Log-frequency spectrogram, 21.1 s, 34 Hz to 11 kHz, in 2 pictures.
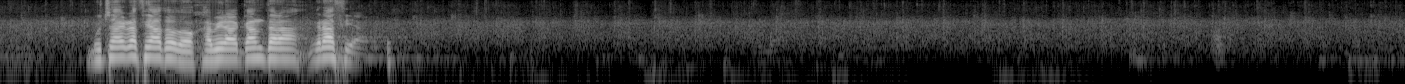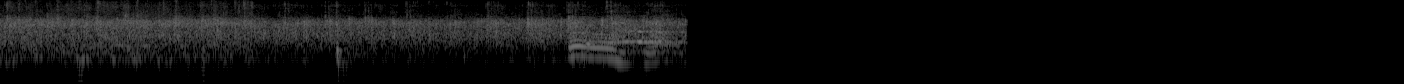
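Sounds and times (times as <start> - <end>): audience applauding: 0.0 - 15.7.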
